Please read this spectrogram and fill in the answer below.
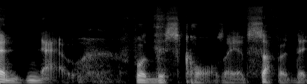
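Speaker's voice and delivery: slow Sith lord scripture reading; Darth Sidious. Acted. Host reading the verse as co-host asked, Sith lord voice. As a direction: intone the verse like an evil emperor. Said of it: "that should be Darth Sidious".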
